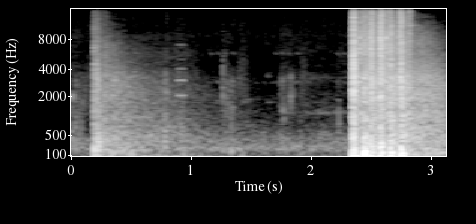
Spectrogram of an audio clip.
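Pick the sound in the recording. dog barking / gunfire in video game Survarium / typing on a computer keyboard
gunfire in video game Survarium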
